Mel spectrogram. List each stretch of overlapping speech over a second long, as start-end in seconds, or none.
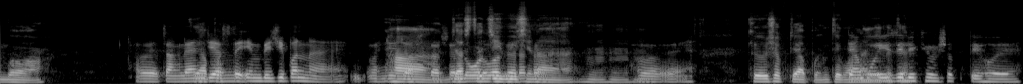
3.9-5.5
